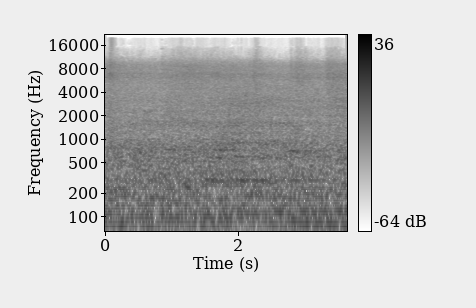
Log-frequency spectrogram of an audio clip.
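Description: An MRT train in Manila gives off a steady, continuous rumble and rushing hiss from inside the car, with no distinct breaks and no voices.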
